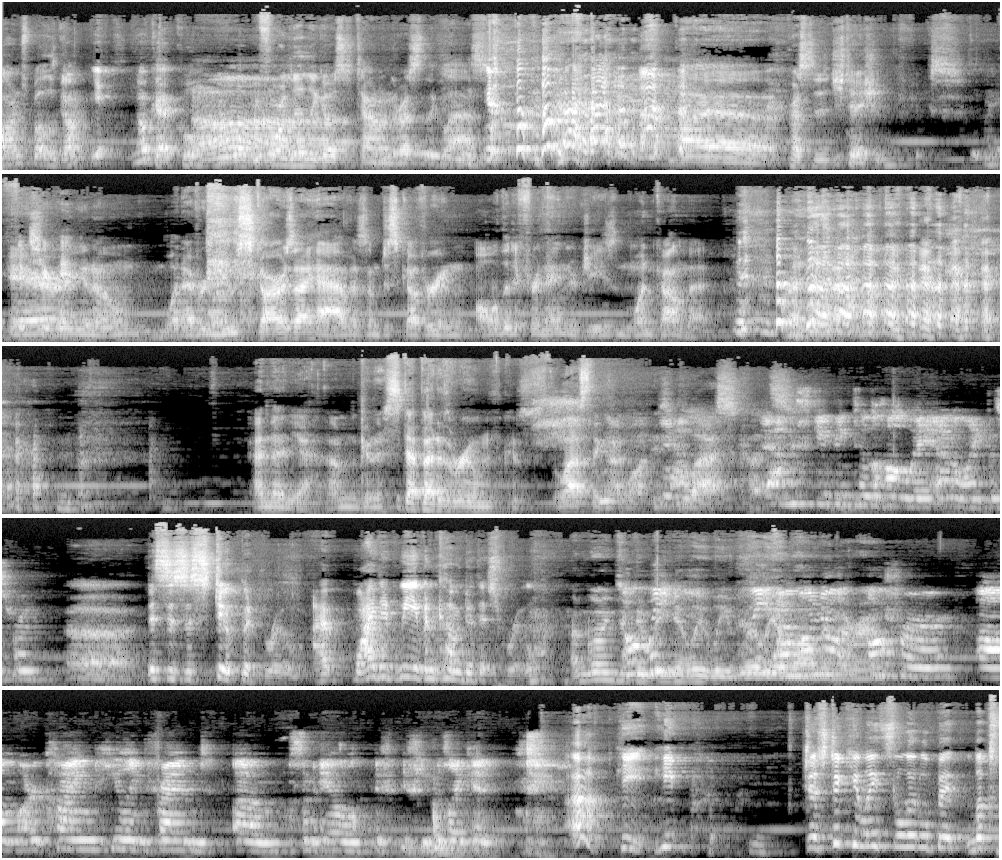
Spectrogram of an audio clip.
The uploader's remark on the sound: Recorded live at PaizoCon 2018!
